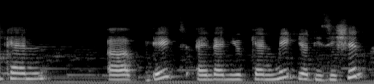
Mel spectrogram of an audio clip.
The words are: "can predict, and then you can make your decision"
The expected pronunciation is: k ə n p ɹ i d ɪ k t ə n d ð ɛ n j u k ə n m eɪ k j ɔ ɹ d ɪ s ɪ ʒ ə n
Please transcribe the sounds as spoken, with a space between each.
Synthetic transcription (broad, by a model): k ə n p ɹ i d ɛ t ə n d ɛ n j u k ə n m eɪ k j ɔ d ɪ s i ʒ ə n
